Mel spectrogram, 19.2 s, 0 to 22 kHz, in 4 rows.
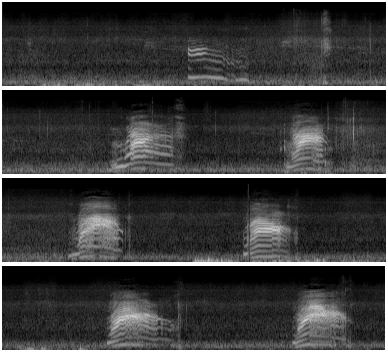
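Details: Quarrelling stray cats, one perhaps Dufy, facing another cat that arrived, captured on a GoPro HERO8: a series of seven sharp, bright meows repeated roughly every two seconds against a low background hiss.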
